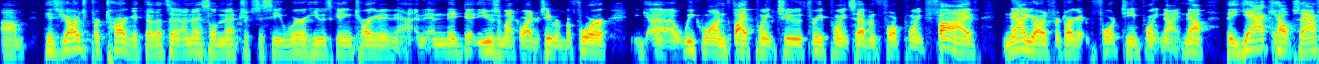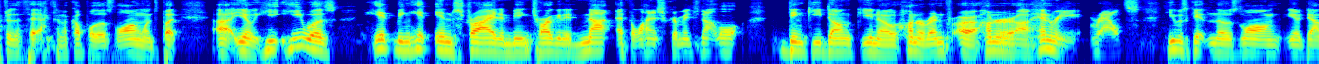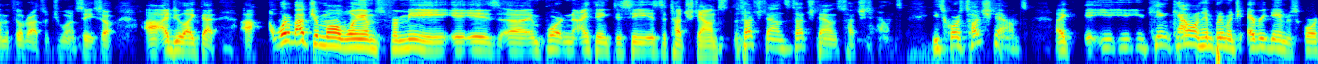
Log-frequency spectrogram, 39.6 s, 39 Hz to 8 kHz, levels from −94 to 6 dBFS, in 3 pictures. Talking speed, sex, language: 225 wpm, male, English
